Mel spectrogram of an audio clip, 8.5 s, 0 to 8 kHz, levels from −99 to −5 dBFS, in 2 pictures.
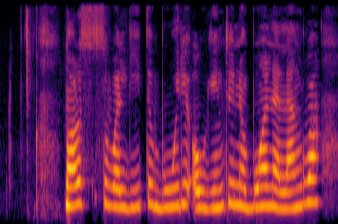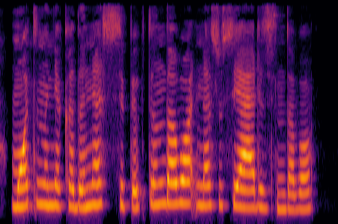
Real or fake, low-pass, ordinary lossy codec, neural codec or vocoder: real; 7.2 kHz; MP3, 48 kbps; none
